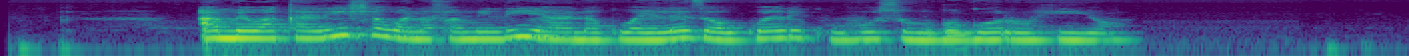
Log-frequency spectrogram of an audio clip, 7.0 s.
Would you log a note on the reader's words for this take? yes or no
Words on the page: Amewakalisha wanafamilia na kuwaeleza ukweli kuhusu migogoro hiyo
no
